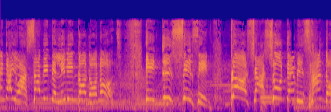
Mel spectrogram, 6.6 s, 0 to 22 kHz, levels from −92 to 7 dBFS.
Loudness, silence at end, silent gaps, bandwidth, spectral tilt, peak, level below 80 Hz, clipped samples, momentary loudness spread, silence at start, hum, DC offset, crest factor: -18 LUFS; 0 s; none; 12 kHz; -1 dB/octave; 0 dBFS; -58 dBFS; under 0.1%; 8 LU; 0 s; none; under 0.1%; 20 dB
